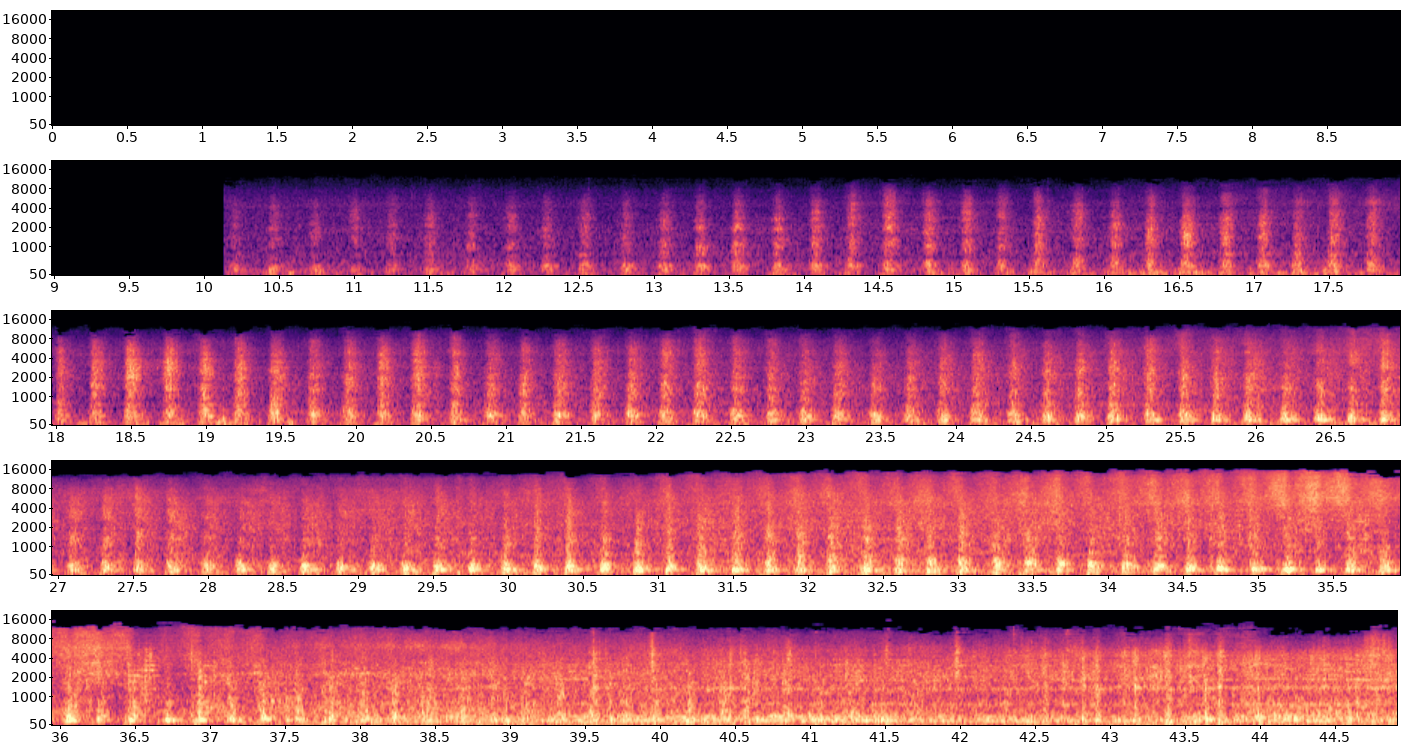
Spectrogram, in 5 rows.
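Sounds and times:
steam hissing: 10.2 - 44.9
steam locomotive exhaust beats: 10.2 - 44.9
train coaches rolling by: 10.2 - 44.9.

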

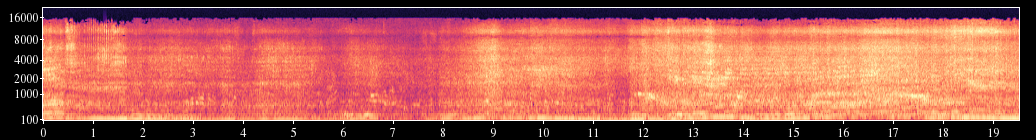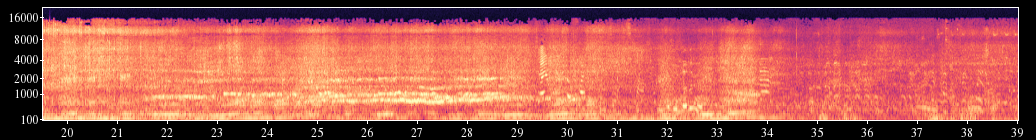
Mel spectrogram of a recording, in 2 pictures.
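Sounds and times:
car engine revving: 0.0 - 39.0
tyres squealing: 11.7 - 30.7.

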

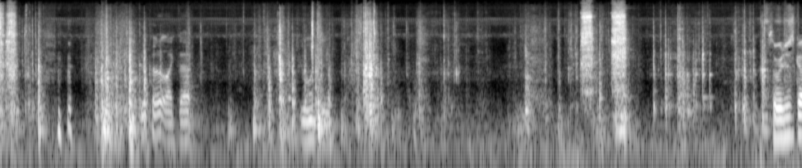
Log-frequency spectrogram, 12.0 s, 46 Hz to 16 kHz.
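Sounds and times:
metal and plastic clattering: 0.0 - 12.0
reciprocating saw cutting: 8.7 - 9.6.

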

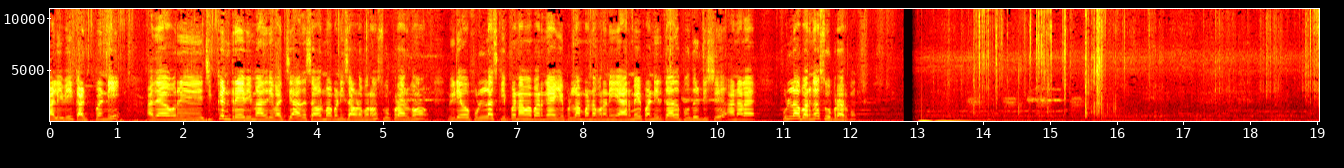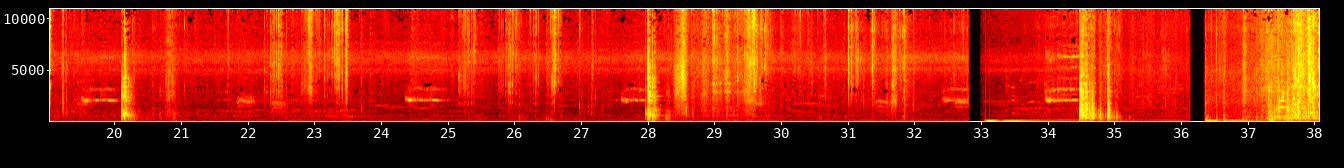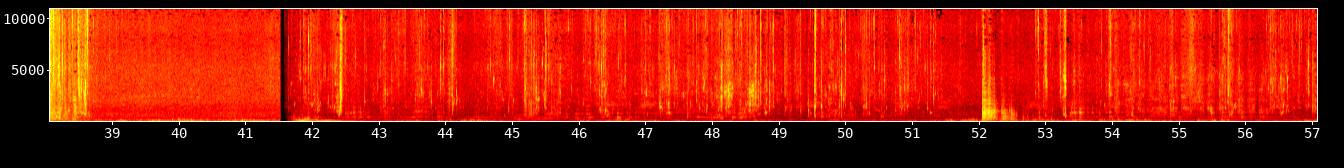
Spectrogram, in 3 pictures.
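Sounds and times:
knife scraping husk: 28.1 - 29.9
splashing into pot of water: 41.6 - 51.5.

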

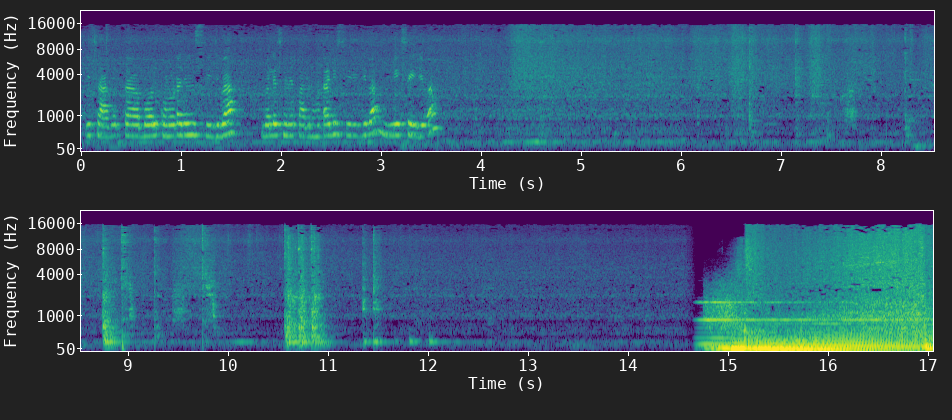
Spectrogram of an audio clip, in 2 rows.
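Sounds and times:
flower buds sizzling in a pan: 0.0 - 14.7.

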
